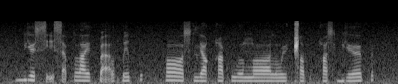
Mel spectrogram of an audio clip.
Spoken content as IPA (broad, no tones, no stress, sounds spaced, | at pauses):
bʲ œ s ḭ s a̰ p lˠ eː k͡p a̰ lˠ k͡p i p | ɔː s lʲ o q i p w o ŋ ɔː lˠ w y ǁ ɔ p q o s bʲ œː p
